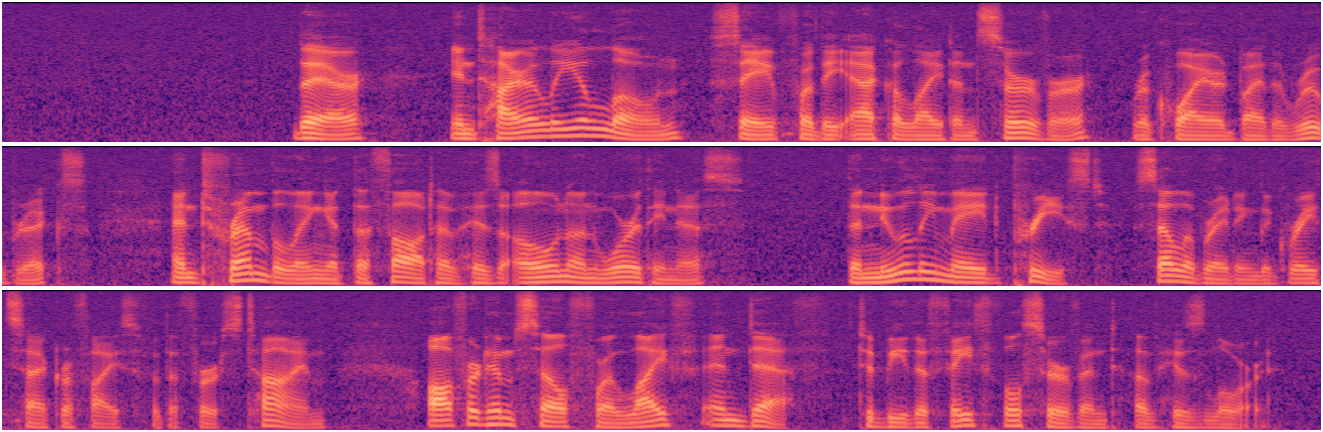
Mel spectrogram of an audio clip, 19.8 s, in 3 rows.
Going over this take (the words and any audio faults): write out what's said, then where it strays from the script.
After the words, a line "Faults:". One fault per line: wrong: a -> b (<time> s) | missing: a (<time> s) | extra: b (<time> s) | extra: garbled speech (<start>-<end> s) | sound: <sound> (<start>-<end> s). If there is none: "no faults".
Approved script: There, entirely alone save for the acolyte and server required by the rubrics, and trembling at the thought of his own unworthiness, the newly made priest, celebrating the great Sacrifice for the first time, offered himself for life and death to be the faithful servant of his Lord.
There, entirely alone save for the acolyte and server required by the rubrics, and trembling at the thought of his own unworthiness, the newly made priest, celebrating the great Sacrifice for the first time, offered himself for life and death to be the faithful servant of his Lord.
Faults:
no faults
